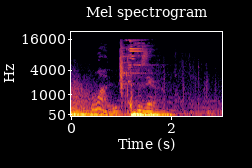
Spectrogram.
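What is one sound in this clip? A sharp electronic whoosh and thud ring out as a score changes.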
